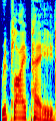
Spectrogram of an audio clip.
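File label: "reply-paid", British English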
